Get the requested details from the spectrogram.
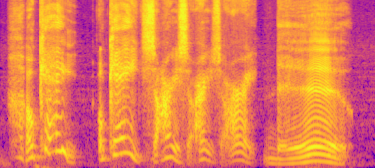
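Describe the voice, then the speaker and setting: A put-on character voice from a man, fairly high in pitch and fairly slow. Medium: video game. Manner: manic, teasing.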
